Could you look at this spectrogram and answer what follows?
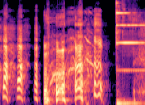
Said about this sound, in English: So, hey, listen. I got to get rid of this bell. I'm going to be dinging all night.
